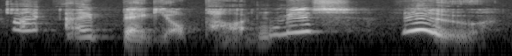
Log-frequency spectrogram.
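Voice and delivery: high, flustered stammer; startled stammer. A narrator's reading. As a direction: caught off guard, stammering. Bastings startled by girl.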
